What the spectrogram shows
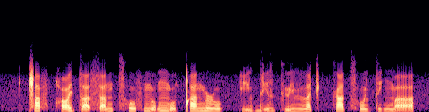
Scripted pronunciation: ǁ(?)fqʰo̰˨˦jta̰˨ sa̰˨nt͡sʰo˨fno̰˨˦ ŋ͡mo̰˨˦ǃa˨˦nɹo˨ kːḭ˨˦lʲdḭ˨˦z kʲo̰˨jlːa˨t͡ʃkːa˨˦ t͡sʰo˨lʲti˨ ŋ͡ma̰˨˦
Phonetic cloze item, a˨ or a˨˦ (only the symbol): a˨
